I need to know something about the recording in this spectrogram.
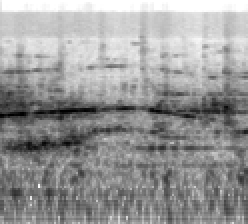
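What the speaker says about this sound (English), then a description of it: "And let's just ride on the ambulance," An ambulance siren wails in the Spider-Man: Web of Shadows video game, a steady warbling tone that rises and falls over a faint low background, fairly quiet and continuous.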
